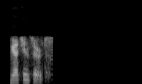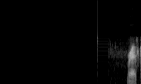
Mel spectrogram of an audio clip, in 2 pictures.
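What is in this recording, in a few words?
EMS DISP, radio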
